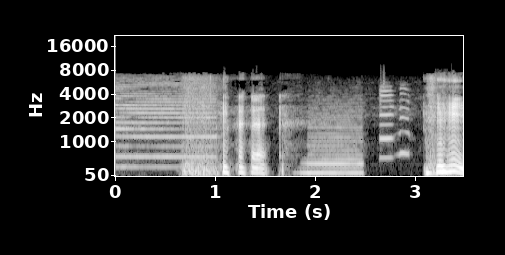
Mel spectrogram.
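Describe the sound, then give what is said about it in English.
A voice mimics a car horn, making a series of loud, buzzy honking blasts of uneven length with short gaps between them and no other sounds around. “That was my car horn sound.”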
